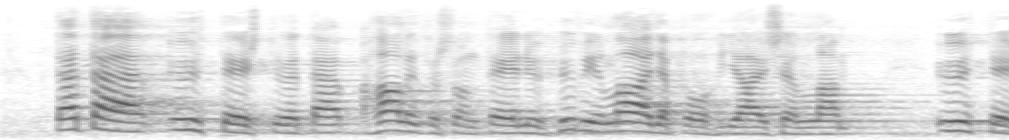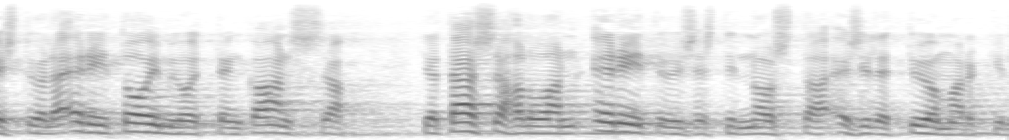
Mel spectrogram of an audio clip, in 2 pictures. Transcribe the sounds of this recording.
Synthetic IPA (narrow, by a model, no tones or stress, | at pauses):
t̪æt̪æyht̪eist̪yøt̪æhɑlːˑit̪usont̪ehnyhhyʋillɑːjɑpohjɑiselːɑ | yht̪eist̪yølːæerit̪oimioˑit̪ːeŋkɑnsːɑ | jɑt̪æsːæhɑluɑnerit̪yisest̪innost̪ɑːʔʔesilːet̪tyømɑrkːin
